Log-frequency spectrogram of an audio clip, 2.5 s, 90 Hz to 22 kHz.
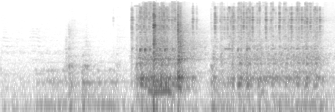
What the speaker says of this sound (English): we're going to stitch this at 6 millimeters, which is a 1/4 inch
